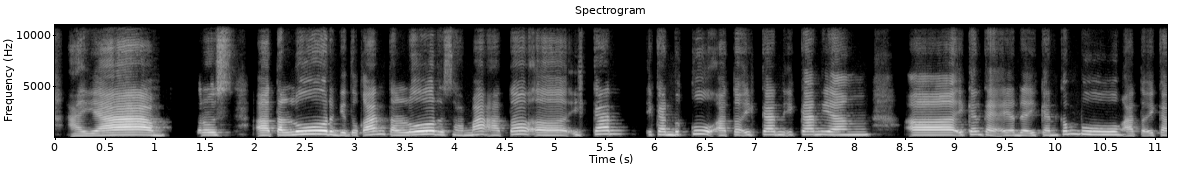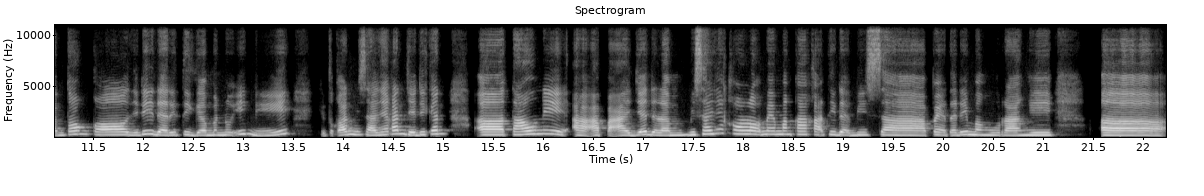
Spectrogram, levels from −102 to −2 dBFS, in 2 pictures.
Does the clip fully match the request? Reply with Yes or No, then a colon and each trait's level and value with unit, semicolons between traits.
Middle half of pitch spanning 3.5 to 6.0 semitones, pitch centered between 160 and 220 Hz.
No: average, 4.0 semitones; very high, 255 Hz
